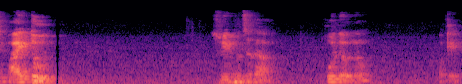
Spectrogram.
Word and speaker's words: Baidu: And good news is that 3 months ago, anybody do not know Baidu, or in a Caucasian way of pronouncing it, Baidu. You know Baidu? Okay, in Chinese, Baidu.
